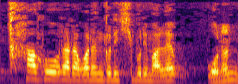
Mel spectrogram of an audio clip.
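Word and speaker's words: חגורה: 카고라. 이 발음이 좀 짧아. 카고라.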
